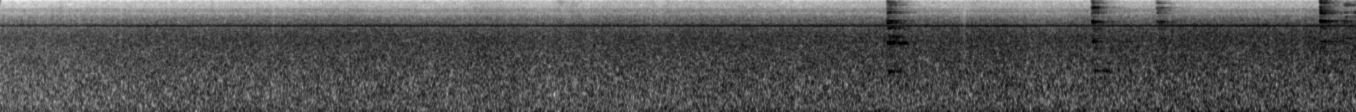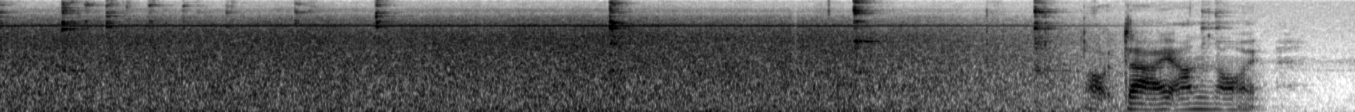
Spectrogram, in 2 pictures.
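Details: Simulation of tinnitus: loud, steady static hiss with a thin, continuous high-pitched ringing tone, then a sudden drop near the end.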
